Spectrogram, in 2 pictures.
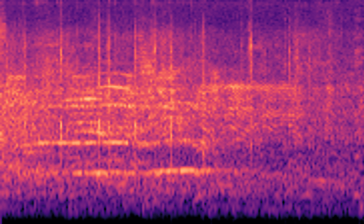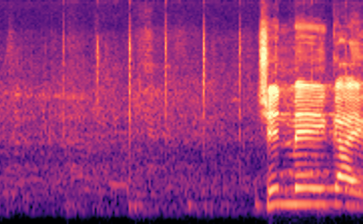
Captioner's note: crowd cheering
